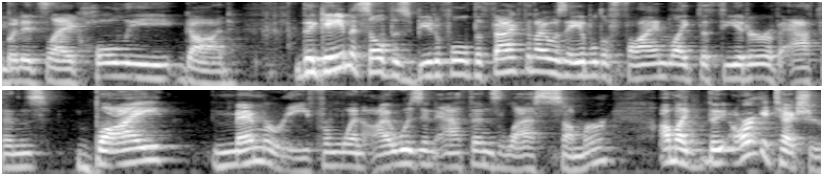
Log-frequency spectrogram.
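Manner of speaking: normal talking voice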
